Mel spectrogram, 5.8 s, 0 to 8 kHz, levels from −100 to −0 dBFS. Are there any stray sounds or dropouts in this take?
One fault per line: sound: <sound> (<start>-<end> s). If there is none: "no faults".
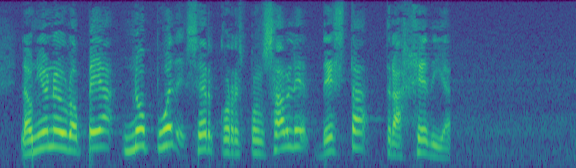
no faults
